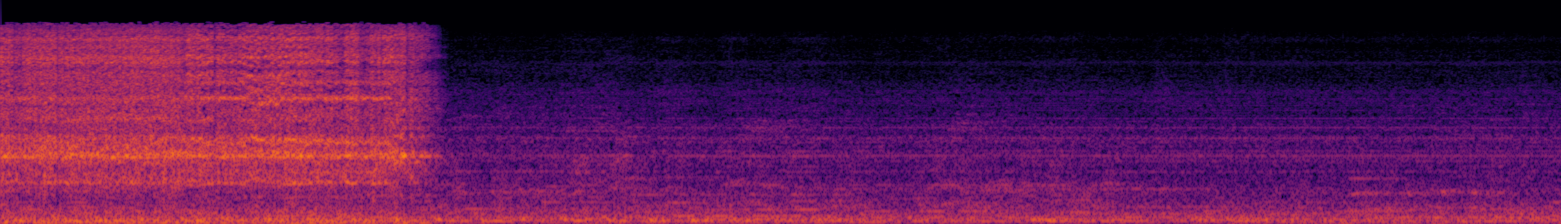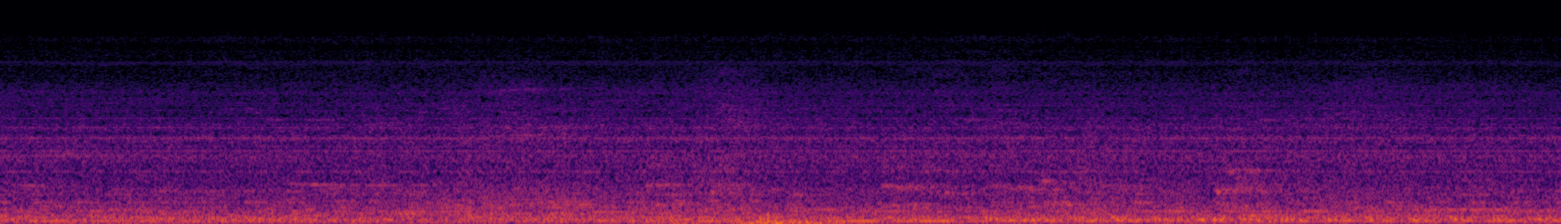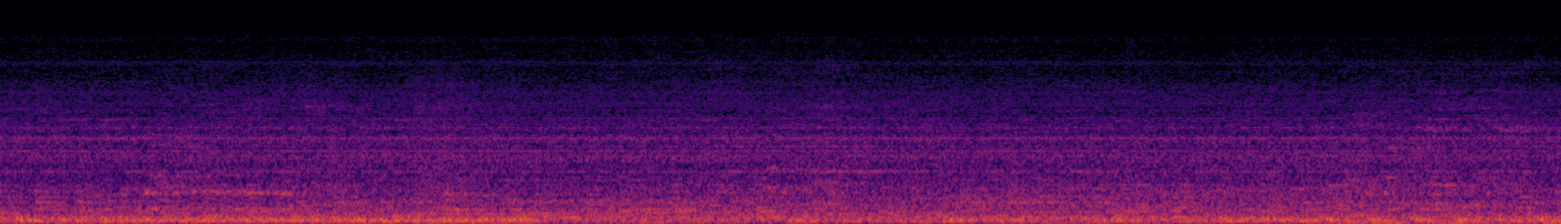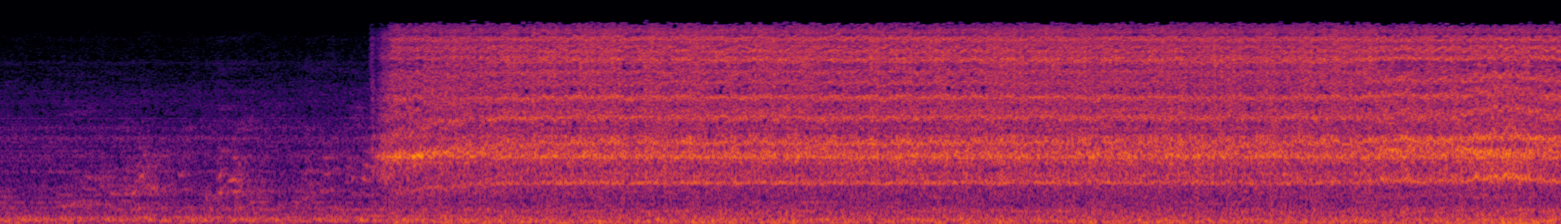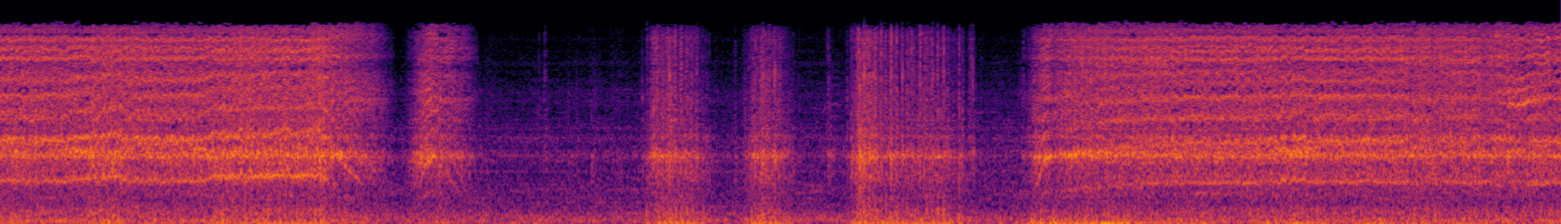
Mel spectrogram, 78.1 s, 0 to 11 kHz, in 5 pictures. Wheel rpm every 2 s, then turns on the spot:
160, 150, 20, 0, 0, 0, 0, 0, 0, 0, 0, 0, 0, 0, 0, 0, 0, 0, 0, 0, 0, 0, 0, 0, 0, 90, 160, 160, 160, 160, 160, 160, 140, 40, 10, 30, 100, 160, 160.
68-72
